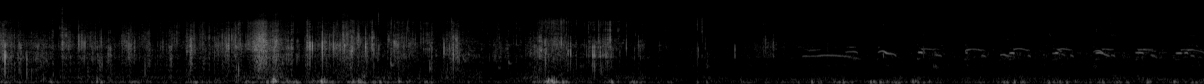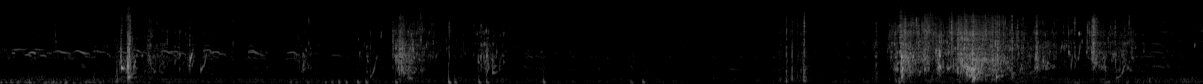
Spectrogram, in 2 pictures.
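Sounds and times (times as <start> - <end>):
water splashing: 15.7 - 17.1, 20.8 - 23.7.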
